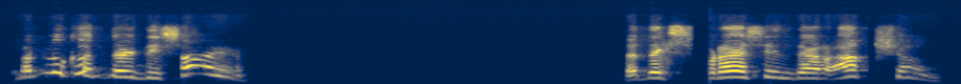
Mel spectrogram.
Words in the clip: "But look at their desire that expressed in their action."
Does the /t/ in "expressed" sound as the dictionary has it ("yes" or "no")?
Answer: no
